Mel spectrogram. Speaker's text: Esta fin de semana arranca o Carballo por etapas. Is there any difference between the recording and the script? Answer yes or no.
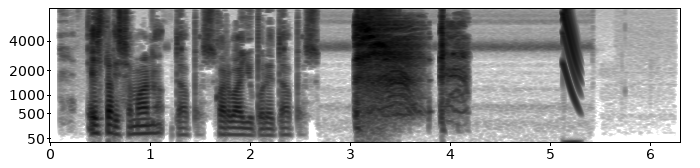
yes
